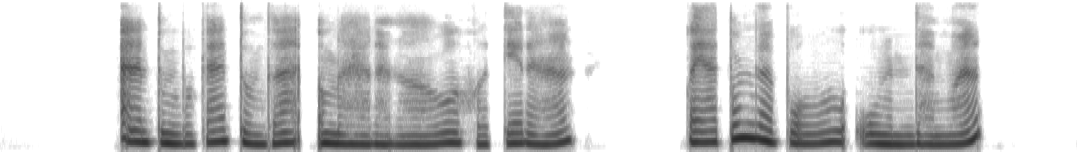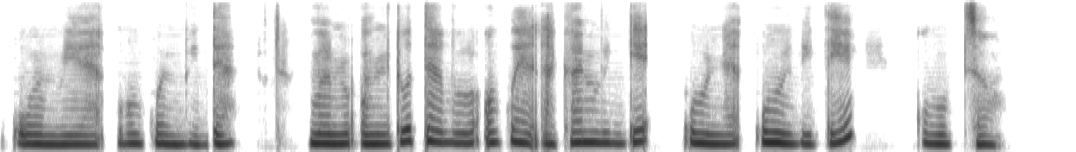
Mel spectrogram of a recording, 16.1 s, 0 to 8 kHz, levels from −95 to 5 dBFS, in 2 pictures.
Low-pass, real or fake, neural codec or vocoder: 7.2 kHz; fake; codec, 16 kHz, 1 kbps, FunCodec, trained on LibriTTS, 50 frames a second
